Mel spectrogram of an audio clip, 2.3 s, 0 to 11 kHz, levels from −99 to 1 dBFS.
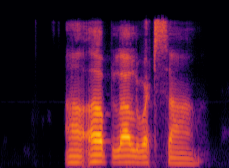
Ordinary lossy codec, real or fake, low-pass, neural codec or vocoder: Opus, 64 kbps; fake; 7.2 kHz; codec, 16 kHz, 1 kbps, X-Codec, HuBERT features, trained on LibriSpeech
